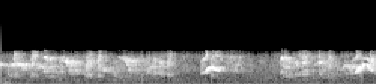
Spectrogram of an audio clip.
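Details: A green-cheeked conure being held and rolled over in the hand gives harsh, scratchy squawks and chatter in uneven bursts, about one a second, with a few sharper rising notes.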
